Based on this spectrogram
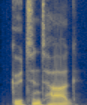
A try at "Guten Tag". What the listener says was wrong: That sounded like a question. For a greeting, it's a small lift, not a full question rise. Try a confident, warm finish. Guten Tag.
